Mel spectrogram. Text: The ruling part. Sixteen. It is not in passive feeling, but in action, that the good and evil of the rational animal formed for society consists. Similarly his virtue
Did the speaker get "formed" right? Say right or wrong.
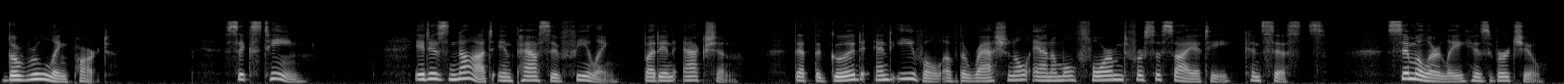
right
